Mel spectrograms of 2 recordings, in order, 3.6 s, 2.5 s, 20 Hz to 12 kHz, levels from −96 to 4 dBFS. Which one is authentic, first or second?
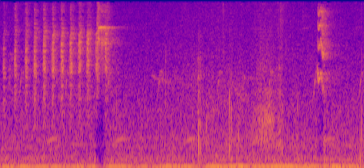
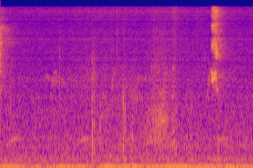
first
